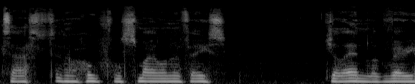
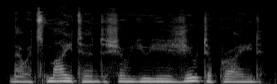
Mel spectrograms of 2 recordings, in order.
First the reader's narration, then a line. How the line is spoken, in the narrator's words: she growled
